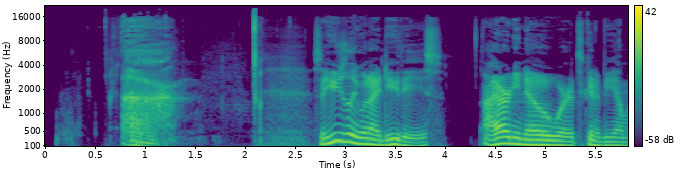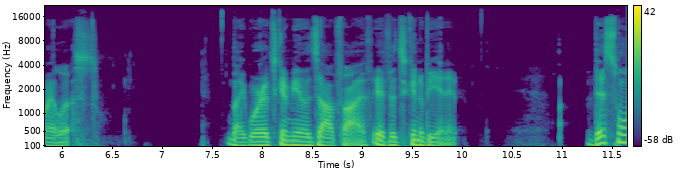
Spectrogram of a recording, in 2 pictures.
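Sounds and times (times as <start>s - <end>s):
mouth clicks and swallows sipping sparkling mineral water from a bottle: 0.1s - 0.8s, 1.8s - 2.4s, 10.2s - 11.2s
speech: 0.8s - 1.3s, 2.7s - 6.4s, 7.6s - 10.0s, 11.2s - 11.6s
loud breathy satisfied exhale: 0.8s - 2.7s.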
